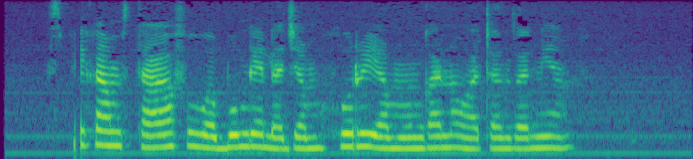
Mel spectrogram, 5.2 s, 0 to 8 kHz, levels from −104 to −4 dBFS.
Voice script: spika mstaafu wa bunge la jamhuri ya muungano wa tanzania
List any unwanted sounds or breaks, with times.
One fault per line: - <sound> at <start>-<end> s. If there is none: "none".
- dropout at 0.6-0.6 s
